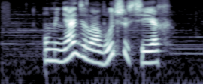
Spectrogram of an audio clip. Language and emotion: Russian, positive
